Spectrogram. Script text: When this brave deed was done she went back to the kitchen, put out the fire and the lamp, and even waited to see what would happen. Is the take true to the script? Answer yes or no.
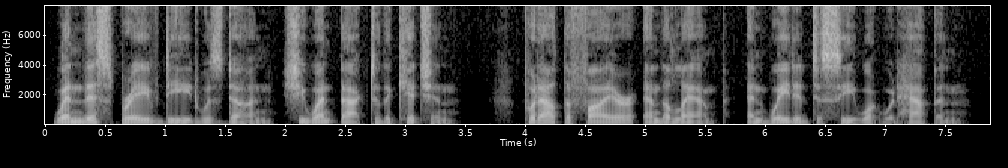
no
